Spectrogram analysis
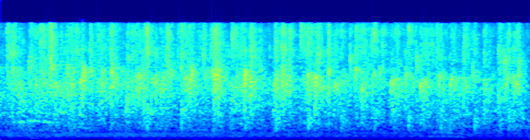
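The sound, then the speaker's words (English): A church audience claps their hands in praise during a worship service, steady dense applause holding evenly throughout with many overlapping claps. “Let's give the Lord a hand clap of praise tonight.”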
